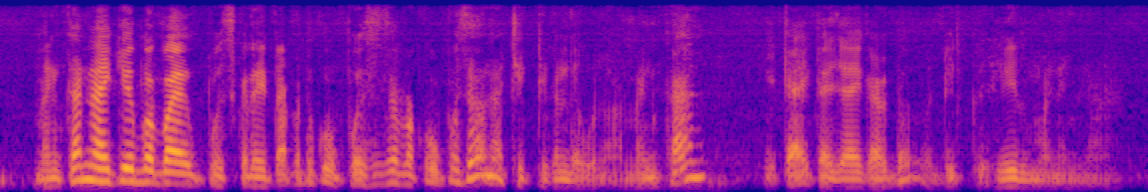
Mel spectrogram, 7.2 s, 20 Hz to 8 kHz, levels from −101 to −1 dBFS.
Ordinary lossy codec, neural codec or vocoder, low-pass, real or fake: none; codec, 44.1 kHz, 7.8 kbps, Pupu-Codec; 7.2 kHz; fake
